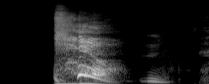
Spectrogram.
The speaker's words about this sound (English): A little bit of sneeze in there. I tried to mute myself. Sorry.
